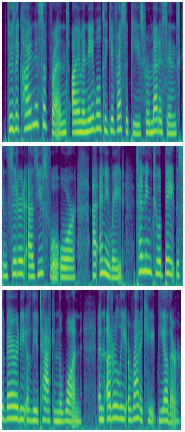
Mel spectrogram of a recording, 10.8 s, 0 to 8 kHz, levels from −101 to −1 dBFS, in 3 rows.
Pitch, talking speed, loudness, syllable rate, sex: 240 Hz, 200 wpm, -19 LUFS, 6.8 syllables/s, female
